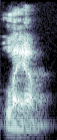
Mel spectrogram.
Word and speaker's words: lamb: And the B is silent. No lamb. Finish with the M sound, lamb.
